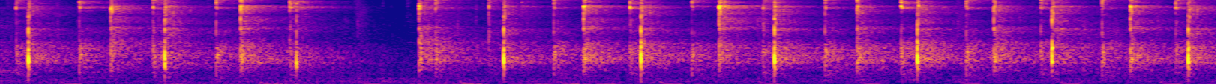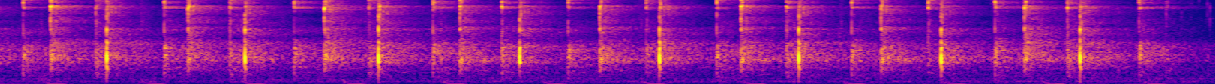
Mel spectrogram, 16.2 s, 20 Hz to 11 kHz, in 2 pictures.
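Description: Rapid ping pong ball strikes on paddle rubber, Butterfly Fastarc G-1 and Rakza 7, a steady run of sharp pings repeating about twice a second, close and fairly loud with no talking.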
